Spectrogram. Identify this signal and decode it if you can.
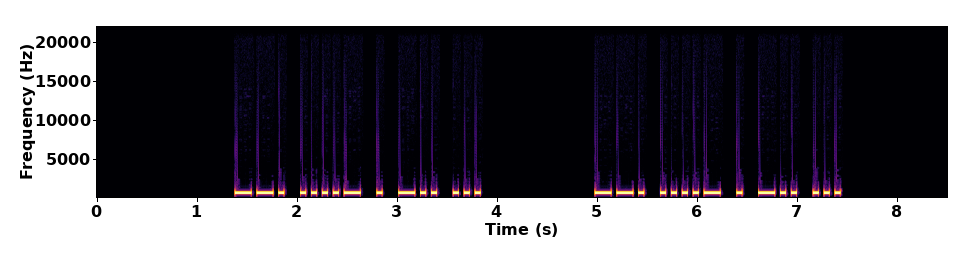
Morse code, heard as a keyed tone, about 22 wpm, 700 Hz. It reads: G4EDS G4EDS
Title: DXCC-100 Call Signs - 5 Characters - Repeated 2x - 22wpm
